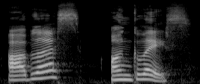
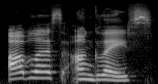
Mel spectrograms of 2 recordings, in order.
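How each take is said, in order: First: Slow, careful American-accented Spanish; halting tourist Spanish; bad Spanish accent. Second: Slow, deliberate gringo Spanish; mild tourist Spanish. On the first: Shown as a demonstration. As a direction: spell out each syllable like a tourist. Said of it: "with a very bad accent". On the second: Retold or imitated. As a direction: tourist asking the bartender in Spanish. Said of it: "I have a horrible accent".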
